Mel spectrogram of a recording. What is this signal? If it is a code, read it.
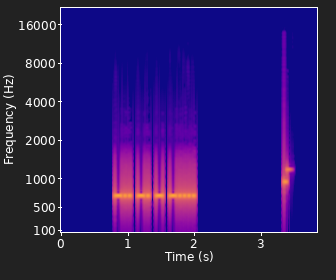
Morse code, heard as a keyed tone, about 34 wpm, 700 Hz. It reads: DNT6
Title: All Cut Numbers - 4-Digit 35wpm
